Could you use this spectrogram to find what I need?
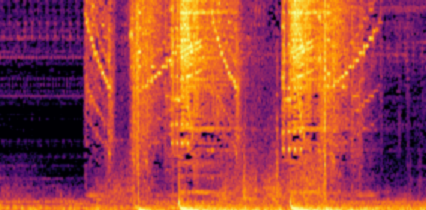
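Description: Sharp whooshes sweep by as a flier passes through rings.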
